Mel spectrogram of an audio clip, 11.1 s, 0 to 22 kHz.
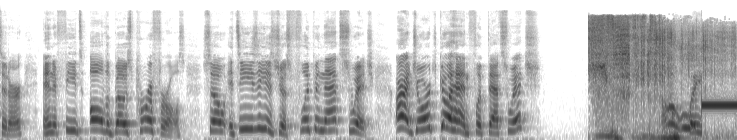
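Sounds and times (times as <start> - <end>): electric shock static hiss: 8.8 - 11.0.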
